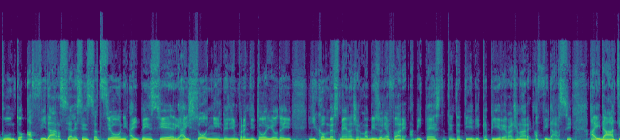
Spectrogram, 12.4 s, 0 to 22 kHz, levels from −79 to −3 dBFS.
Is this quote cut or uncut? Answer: cut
